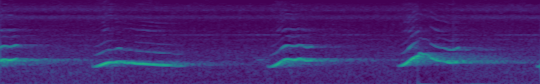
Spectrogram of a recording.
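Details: A male White-handed (lar) gibbon, Hylobates lar, sings clear, hooting song notes that swoop upward and level off, about one each second.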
